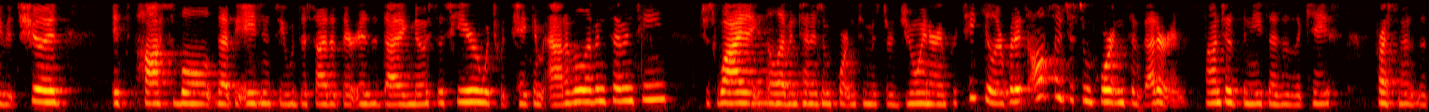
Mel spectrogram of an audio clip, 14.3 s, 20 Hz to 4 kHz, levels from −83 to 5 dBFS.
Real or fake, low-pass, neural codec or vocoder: real; 3.6 kHz; none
